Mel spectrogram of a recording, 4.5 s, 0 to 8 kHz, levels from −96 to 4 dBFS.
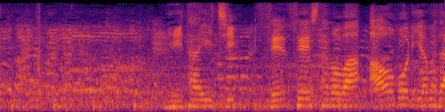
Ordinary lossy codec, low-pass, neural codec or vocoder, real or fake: MP3, 48 kbps; 7.2 kHz; none; real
